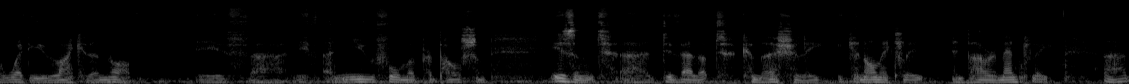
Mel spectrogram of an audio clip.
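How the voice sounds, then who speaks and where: A British man giving a casual, off-the-cuff commentary on the news in a reflective, halting way. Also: on the low side. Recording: clearly noisy ambient background.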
